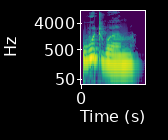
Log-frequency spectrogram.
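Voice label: "woodworm", British English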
